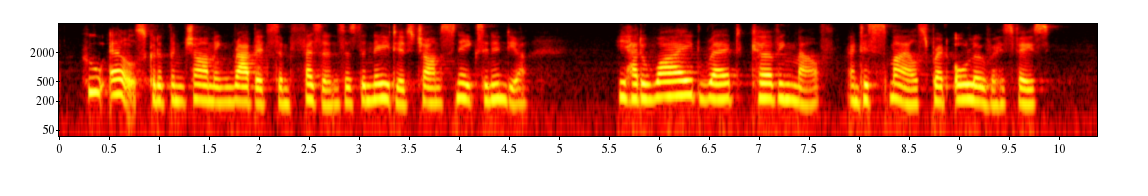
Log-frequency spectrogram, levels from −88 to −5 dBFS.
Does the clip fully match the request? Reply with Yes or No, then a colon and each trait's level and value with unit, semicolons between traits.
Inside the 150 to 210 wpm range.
Yes: average, 180 wpm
